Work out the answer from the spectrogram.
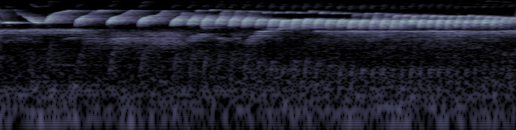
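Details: Yellow canary singing: bright high trills, opening with quick rising slurred notes, then settling into a rapid even rolling trill repeated several times a second.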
